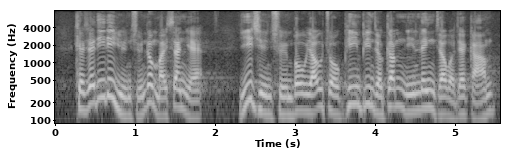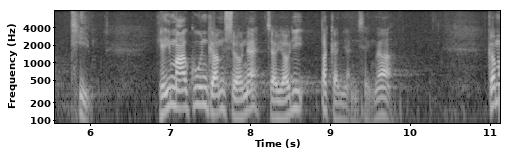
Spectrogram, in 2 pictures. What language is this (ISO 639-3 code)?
yue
